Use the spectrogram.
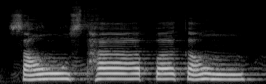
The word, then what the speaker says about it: ಸಂಸ್ಥಾಪಕಂ: ಕೊಟ್ಟು ಹೇಳಬೇಕು ವ್ರಜಪ್ರಿಯಂ ಧರ್ಮ ಸಂಸ್ಥಾಪಕಂ ವೀರಂ ಧರ್ಮ ಧ ಮಹಾಪ್ರಾಣ ಹಾಗೆ ಸಂಸ್ಥಾಪಕಂ ಸಂಸ್ಥ ಇಲ್ಲಿ ಸಂಸ್ಥ ಅಲ್ಲ ಅನುನಾಸಿಕ ವದ ಉಚ್ಚಾರಣೆ ಸಂಸ್ಥಾ ಥ ದ ಒತ್ತು ಇರುವಂತದ್ದು ಮಹಾಪ್ರಾಣ ಸಂಸ್ಥಾಪಕಂ ಇಲ್ಲಿ ಕ ದ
